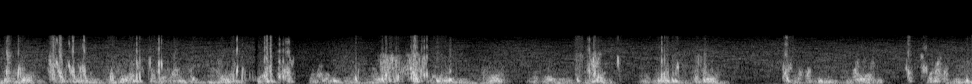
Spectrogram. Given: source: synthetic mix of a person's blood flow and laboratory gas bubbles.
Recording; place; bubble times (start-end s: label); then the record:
Doppler ultrasound of blood flow; precordium
0.02-0.28 s: bubbles
0.47-0.91 s: bubbles
1.07-1.17 s: bubbles
1.28-1.45 s: bubbles
1.47-1.82 s: bubbles
1.88-1.99 s: bubbles
2.19-2.25 s: bubbles
2.30-2.96 s: bubbles
3.50-3.62 s: bubbles
3.77-4.29 s: bubbles
4.33-4.58 s: bubbles
5.74-6.03 s: bubbles
6.15-6.22 s: bubbles
6.55-6.82 s: bubbles
6.92-7.09 s: bubbles
7.81-7.94 s: bubbles
9.05-9.15 s: bubbles
9.20-9.29 s: bubbles
9.63-9.73 s: bubbles
From the record:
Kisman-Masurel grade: 233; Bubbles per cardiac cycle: several, 3 to 8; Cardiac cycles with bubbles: 50 to 99%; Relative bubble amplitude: loud (0.450 to 0.775); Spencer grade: 3 (all of the cardiac periods contain showers or single bubble signals, but not dominating or overriding the cardiac motion signals); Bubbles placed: anywhere in the cardiac cycle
